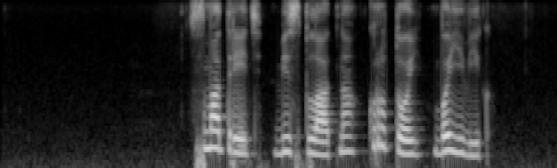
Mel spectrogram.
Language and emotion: Russian, neutral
